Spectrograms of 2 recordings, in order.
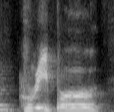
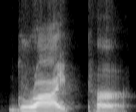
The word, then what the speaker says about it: Griper: I'm not called the. You know, you could pronounce my name 15 ways to Sunday. And it's still going to be Grier. G R I P E R.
